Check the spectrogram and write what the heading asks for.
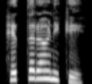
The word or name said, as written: ಹೆತ್ತರಾಣಿಕೆ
